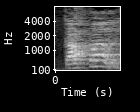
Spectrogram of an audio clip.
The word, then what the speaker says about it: couple: कपल, COUPLE, यहां OU का उच्चारण ऊ अथवा अ नहीं हो रहा है, कपल अ हो रहा है, कपल मतलब जोड़ा।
